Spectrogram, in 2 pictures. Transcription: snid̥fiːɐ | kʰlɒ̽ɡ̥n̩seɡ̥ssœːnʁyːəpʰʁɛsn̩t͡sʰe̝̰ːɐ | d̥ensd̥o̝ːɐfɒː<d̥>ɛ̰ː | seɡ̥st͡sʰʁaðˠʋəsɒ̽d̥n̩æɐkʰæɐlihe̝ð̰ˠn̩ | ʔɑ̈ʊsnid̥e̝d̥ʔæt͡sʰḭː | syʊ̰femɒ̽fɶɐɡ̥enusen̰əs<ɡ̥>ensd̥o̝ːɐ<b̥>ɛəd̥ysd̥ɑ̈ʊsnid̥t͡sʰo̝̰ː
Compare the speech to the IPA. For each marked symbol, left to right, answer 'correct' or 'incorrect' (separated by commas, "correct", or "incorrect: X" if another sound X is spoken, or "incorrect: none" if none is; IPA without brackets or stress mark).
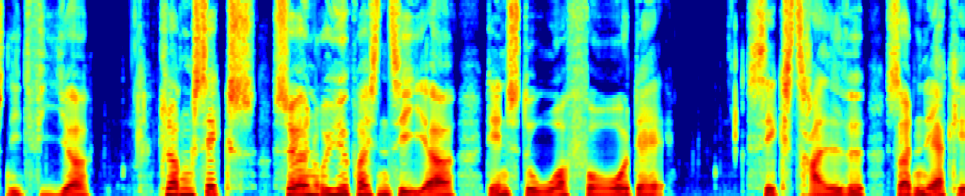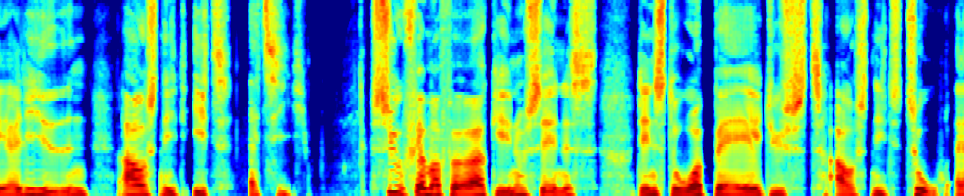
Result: correct, incorrect: d̥, correct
